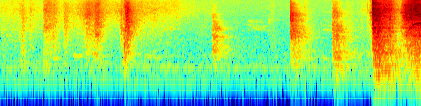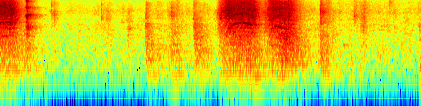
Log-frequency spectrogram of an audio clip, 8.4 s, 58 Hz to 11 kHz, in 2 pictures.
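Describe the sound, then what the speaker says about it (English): Screws are worked out of a panel on a Whirlpool WED85HEF dryer, a series of short scraping turns and rubs, then two louder, longer bursts of grinding friction heard close, with no talking. "Okay, next I'll take those four screws I showed you out."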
